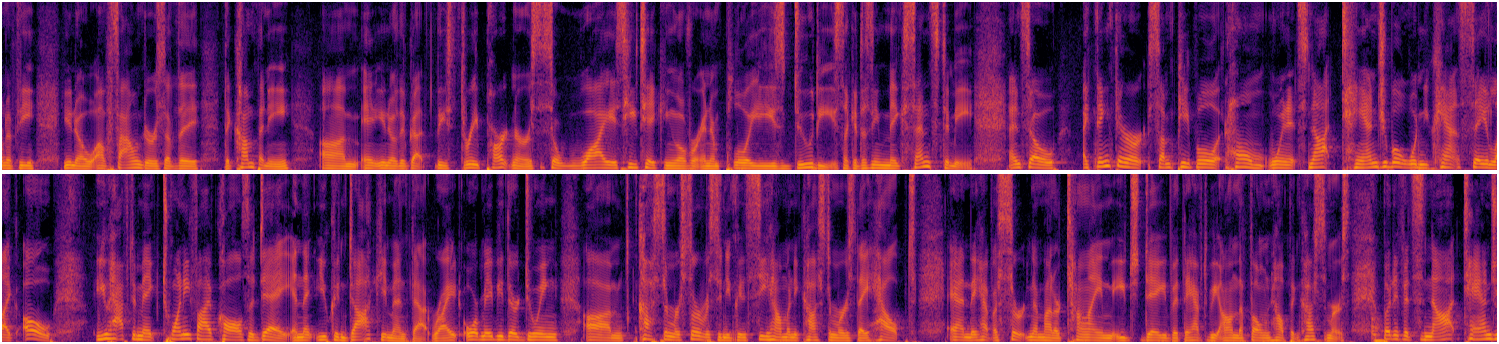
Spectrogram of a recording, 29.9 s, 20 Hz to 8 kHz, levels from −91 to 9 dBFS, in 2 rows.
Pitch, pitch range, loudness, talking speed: 135 Hz, 125-160 Hz, -19 LUFS, 225 wpm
